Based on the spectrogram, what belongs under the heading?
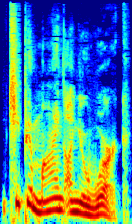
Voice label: answer, male; Garry's Mod; hl2

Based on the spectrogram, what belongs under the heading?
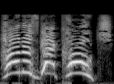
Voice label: hunter pounced, survivor voice; Left 4 Dead 2; producer; coach

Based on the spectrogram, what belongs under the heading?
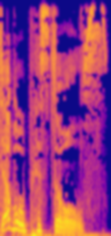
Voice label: take pistol, survivor voice; Left 4 Dead 2; producer

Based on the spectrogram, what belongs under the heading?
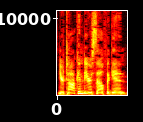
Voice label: answer, female; Garry's Mod; hl2

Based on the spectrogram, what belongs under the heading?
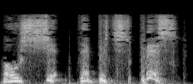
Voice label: witch getting angry, coach; Left 4 Dead 2

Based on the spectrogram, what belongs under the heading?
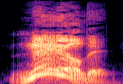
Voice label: kill confirmation, biker, survivor voice

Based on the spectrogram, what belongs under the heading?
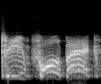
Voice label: radio bot fallback; player vo gsg9

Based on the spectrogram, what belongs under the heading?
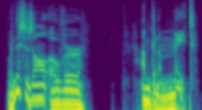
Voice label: question, male; Garry's Mod; hl2

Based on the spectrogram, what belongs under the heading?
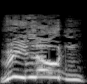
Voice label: reload intense, survivor voice

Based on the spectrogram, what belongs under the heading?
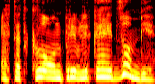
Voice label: see clowns, russian; Producer

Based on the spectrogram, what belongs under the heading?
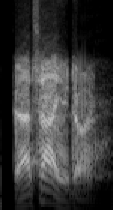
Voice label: radio bot nice shot, Counter-Strike swat; Global Offensive; player vo

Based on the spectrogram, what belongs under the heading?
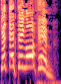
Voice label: hunter pounced, survivor voice; Left 4 Dead 2; producer

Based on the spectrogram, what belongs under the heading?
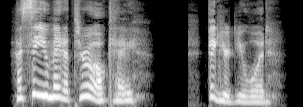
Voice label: female; Garry's Mod; hl2; Streetwar; tunnel

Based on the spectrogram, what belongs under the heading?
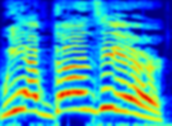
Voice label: spot weapons, survivor voice; Left 4 Dead 2; producer

